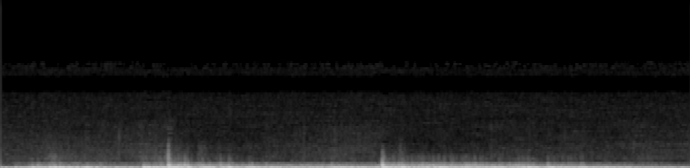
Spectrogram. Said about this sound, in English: On the Star Spangled Theater last week, an effect was used which in itself is very simple, but it is used on so many different programs we thought you'd like to know how it's done. I refer to the noise of thunder in the distance.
